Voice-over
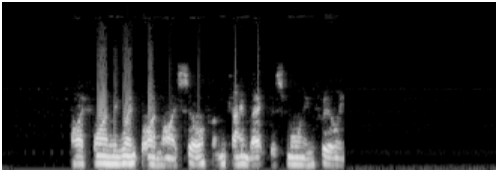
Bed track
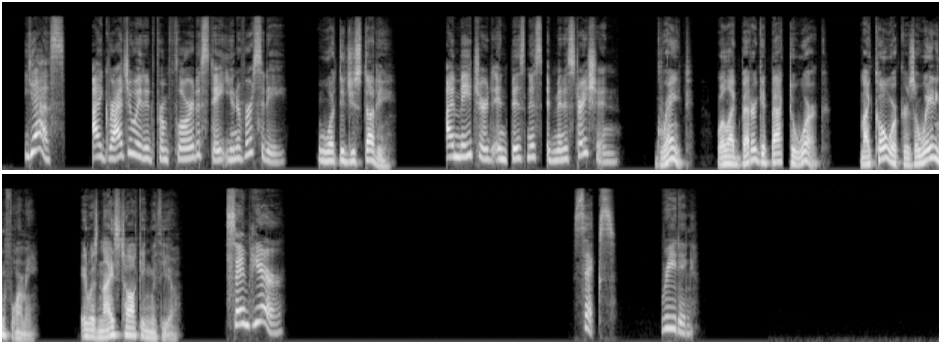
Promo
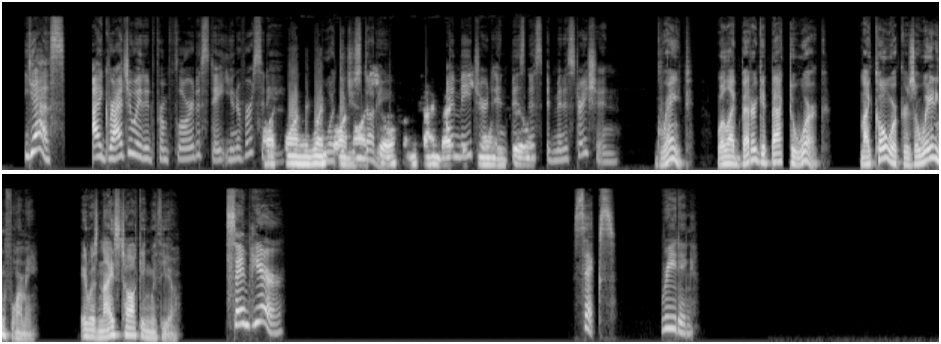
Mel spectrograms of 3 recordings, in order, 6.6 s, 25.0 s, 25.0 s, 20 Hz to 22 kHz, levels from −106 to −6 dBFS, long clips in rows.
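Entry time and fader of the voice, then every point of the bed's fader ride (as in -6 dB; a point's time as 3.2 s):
2.55 s, -1.0 dB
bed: 1.43 s -3.5 dB
2.26 s -14 dB
7.7 s -14 dB
9.16 s -3 dB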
